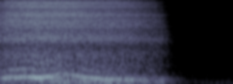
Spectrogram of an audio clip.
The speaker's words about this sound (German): Atmen tief ein und raus. Atme tief ein.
